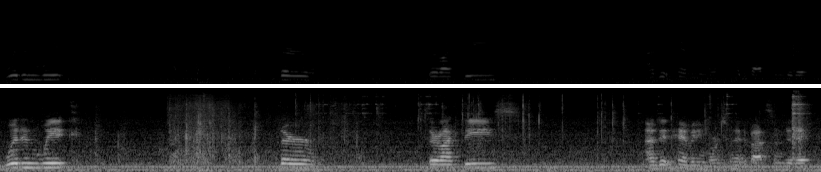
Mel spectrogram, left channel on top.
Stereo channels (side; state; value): left; quieter; 36.2 dB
